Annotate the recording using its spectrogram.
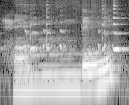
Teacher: we have the syllabic L with the B here at the end. Letter U says the sound, first syllable stress.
